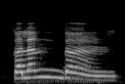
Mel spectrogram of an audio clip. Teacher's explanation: तो ला के बाद आधे ना की आवाज आई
